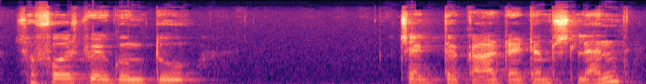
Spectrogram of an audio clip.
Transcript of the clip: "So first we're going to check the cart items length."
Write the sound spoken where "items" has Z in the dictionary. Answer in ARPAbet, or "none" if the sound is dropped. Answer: S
